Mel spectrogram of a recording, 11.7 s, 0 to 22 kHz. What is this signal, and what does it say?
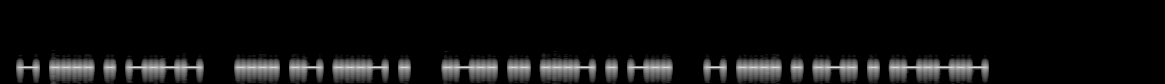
Morse code, heard as a keyed tone, about 22 wpm, 700 Hz. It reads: THEY HAVE LIVED THERE.
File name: Sentences with 7-Word Phrases - 22wpm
